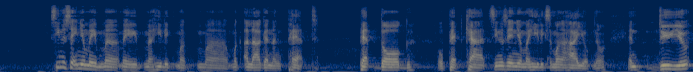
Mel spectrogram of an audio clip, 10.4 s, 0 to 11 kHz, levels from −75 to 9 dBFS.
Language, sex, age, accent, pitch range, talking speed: English, male, 30-49, Filipino, 140-195 Hz, 155 wpm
